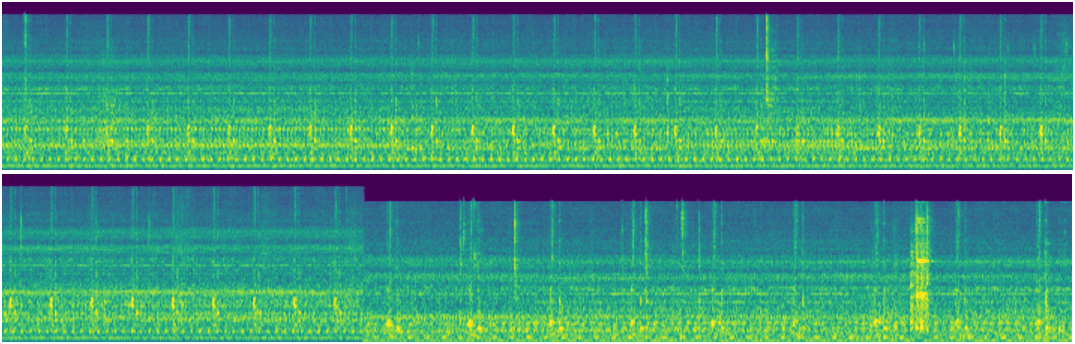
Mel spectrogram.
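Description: Small bench lathe running with a steady hum and a regular light ticking. There is a sharp metallic clack near the end.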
